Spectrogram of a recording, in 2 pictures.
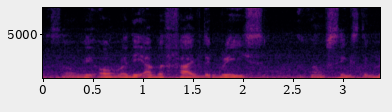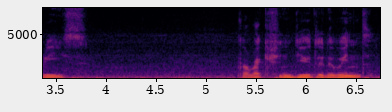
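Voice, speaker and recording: A man giving step-by-step flight commentary as a simulator pilot, pausing often in mid-sentence. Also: medium pitch, noisy background. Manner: halting, pauses mid-sentence. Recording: steady aircraft drone behind voice.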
